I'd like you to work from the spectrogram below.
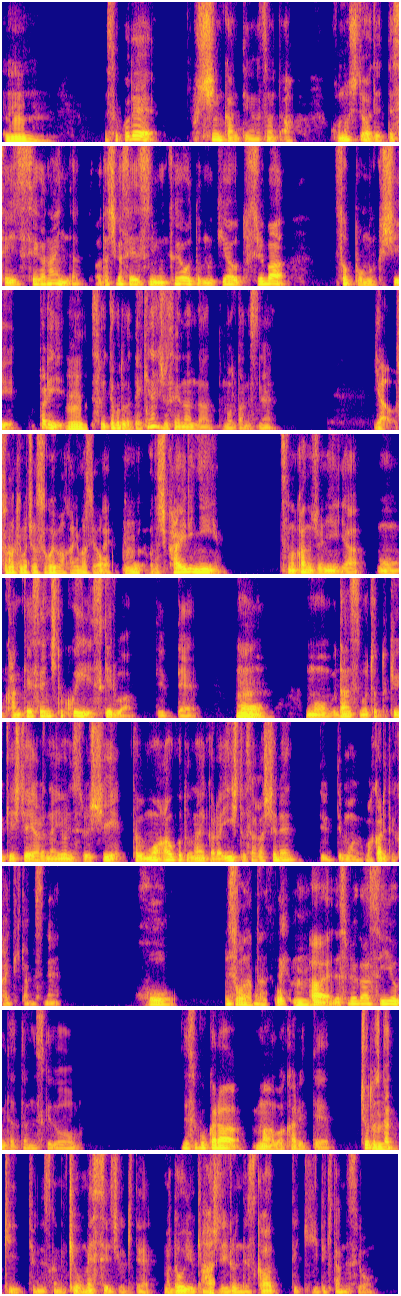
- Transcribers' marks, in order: tapping
- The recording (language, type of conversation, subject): Japanese, advice, 別れの後、新しい関係で感情を正直に伝えるにはどうすればいいですか？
